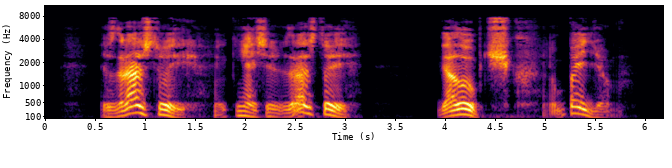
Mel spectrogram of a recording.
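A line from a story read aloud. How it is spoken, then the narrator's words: Weary. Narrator (Russian): устало проговорил он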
